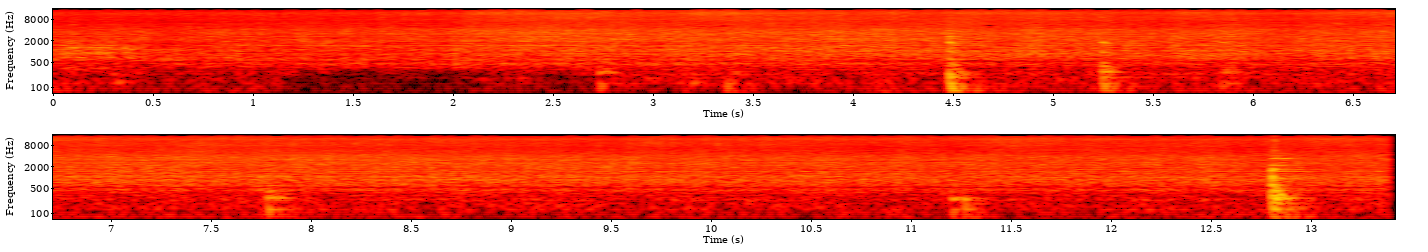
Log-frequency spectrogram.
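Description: Sweet potato leaves and garlic sizzling in hot olive oil in a frying pan. A steady sizzle, with a few light knocks; the sharpest comes near the end.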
